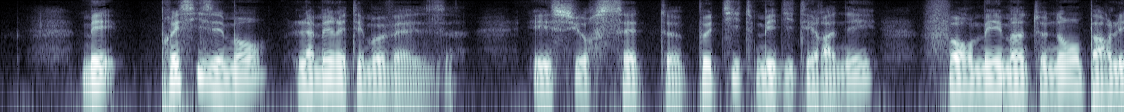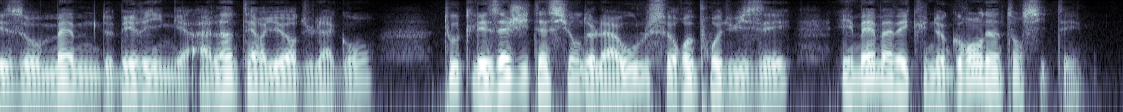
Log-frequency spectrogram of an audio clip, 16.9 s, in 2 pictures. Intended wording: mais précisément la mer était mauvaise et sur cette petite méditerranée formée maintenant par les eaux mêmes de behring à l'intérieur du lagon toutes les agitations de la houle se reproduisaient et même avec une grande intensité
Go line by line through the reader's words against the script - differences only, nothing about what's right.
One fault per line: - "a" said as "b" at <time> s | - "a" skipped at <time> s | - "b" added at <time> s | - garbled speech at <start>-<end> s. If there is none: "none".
none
